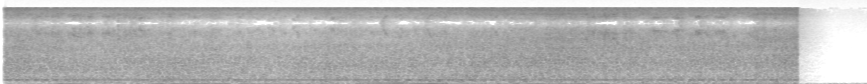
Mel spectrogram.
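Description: Ocean waves crash and roll onto a shore.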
